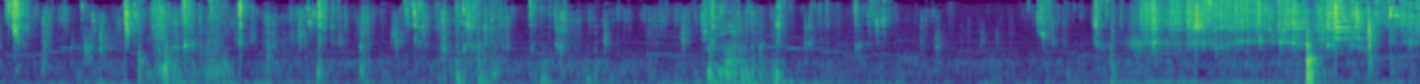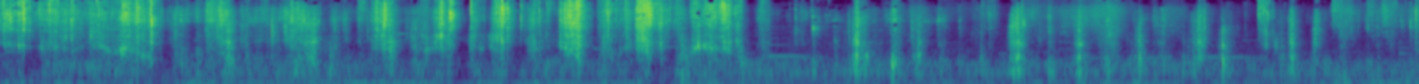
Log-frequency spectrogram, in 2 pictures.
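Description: Close-miked crunching and chewing of crisp deep-fried breaded shrimp, many sharp crackles with bites, the crunching thickest in the middle.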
